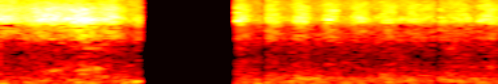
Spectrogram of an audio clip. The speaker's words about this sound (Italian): Sentite le cicale?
